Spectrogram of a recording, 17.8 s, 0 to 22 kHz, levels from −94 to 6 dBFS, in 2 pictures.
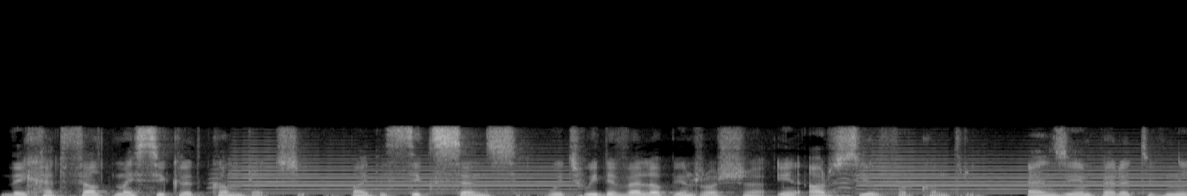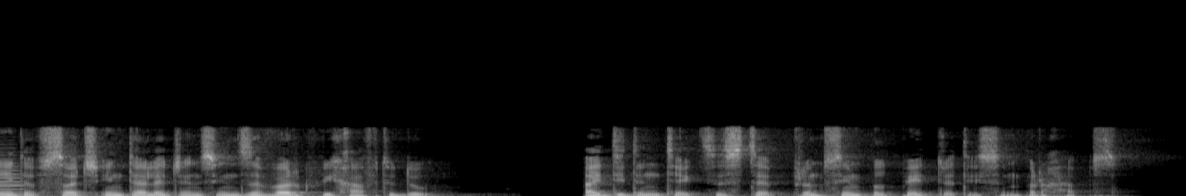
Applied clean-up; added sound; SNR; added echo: none; Trumpet; 12 dB; none.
